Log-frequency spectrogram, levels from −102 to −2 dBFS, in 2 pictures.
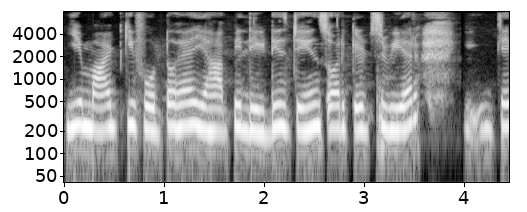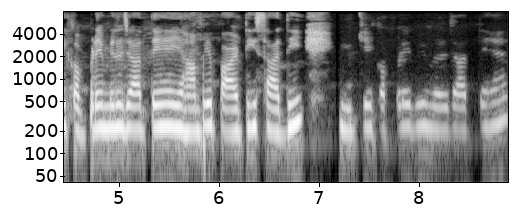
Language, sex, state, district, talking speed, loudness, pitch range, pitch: Hindi, female, Uttar Pradesh, Gorakhpur, 180 wpm, -11 LUFS, 210-230 Hz, 220 Hz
